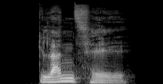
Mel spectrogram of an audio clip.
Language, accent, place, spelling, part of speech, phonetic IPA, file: German, Germany, Berlin, glanzhell, adjective, [ˈɡlant͡shɛl], De-glanzhell.ogg
- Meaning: bright and clear (especially of white wine)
